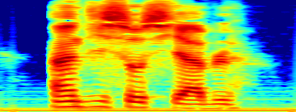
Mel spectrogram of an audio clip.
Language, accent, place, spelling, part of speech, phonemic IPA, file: French, France, Lyon, indissociable, adjective, /ɛ̃.di.sɔ.sjabl/, LL-Q150 (fra)-indissociable.wav
- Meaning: indissociable, inseparable, inextricably linked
